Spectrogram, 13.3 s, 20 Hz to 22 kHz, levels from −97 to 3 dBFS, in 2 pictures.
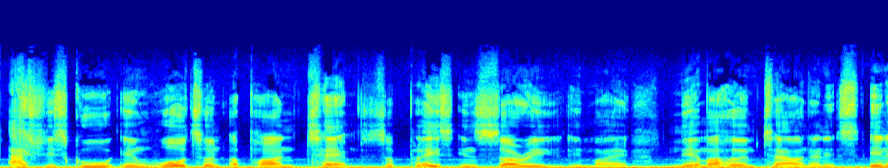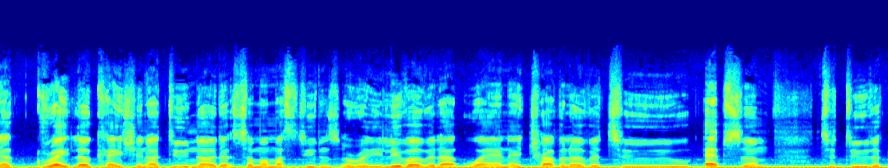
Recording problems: low rumble; noticeable; throughout; 15 dB below the speech

